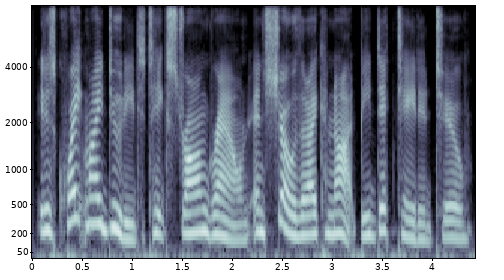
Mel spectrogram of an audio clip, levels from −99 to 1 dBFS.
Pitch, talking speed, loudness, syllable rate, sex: 195 Hz, 230 wpm, -18 LUFS, 5.1 syllables/s, female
